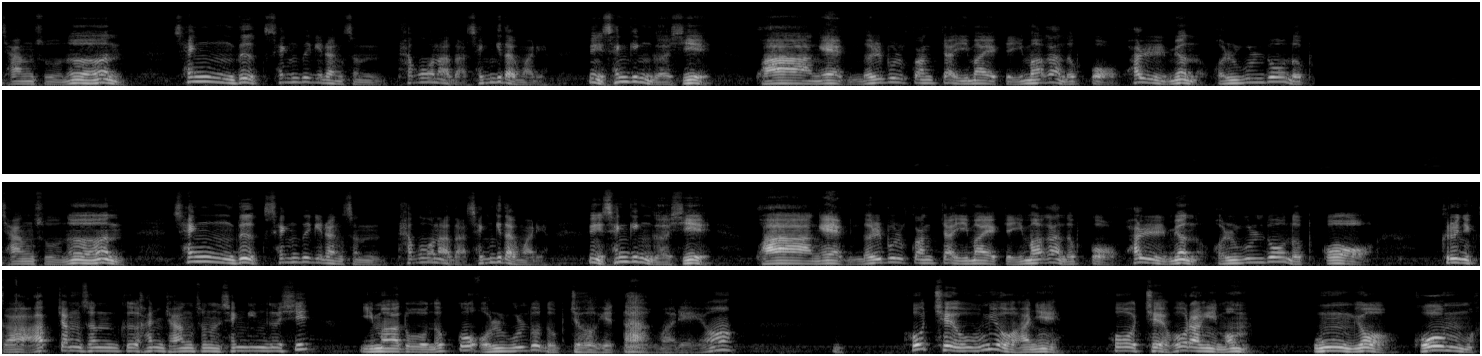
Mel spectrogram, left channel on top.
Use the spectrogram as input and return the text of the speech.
생득이란 것은 타고나다 생기다 그 말이에요. 그러니까 생긴 것이 광액 넓을 광자 이마액자 이마가 넓고 활면 얼굴도 넓고, 그러니까 앞장선 그 한 장수는 생긴 것이 이마도 넓고 얼굴도 넓적했다 그 말이에요. 호체 웅요하니, 호체 호랑이 몸, 웅요 곰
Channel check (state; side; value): drops out; left; at 13.1 s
